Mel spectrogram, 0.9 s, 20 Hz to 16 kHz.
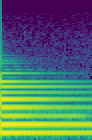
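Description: One guitar note on the D string at the 7th fret sustains cleanly from the start, a steady ringing tone with strong harmonics that fades only slightly.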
